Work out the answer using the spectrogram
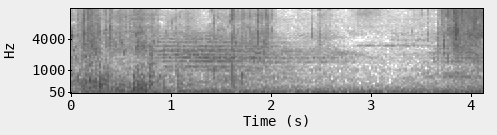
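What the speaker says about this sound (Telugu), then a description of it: "డబ్బాలో పోస్తున్నా" Liquid plant fertilizer is poured into a can in a soft, faint trickling stream, with a few small splashes and drips against a low background hum.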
